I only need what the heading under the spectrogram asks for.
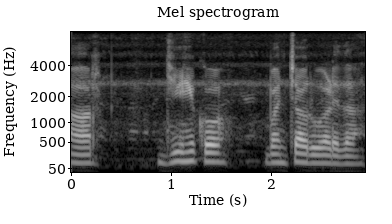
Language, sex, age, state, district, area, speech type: Santali, male, 18-30, West Bengal, Purulia, rural, spontaneous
